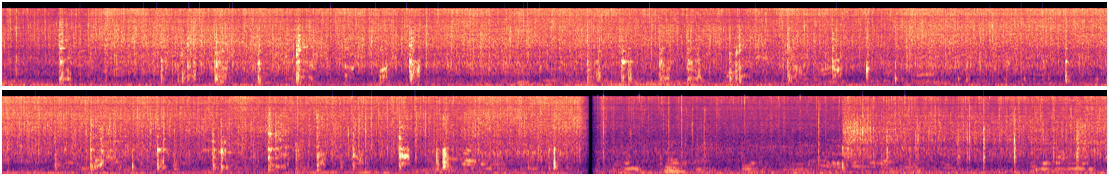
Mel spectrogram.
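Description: Chillies, garlic and sliced green stalks sizzling in hot oil in a steel wok, with a metal spatula scraping and clicking against the pan as they are stir-fried. The sizzle cuts out briefly about two-thirds of the way through, and the clicks are fewer after that.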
